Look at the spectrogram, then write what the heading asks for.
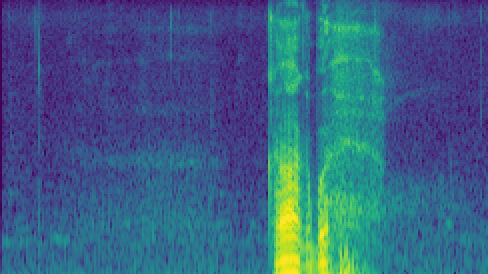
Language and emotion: Russian, sad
